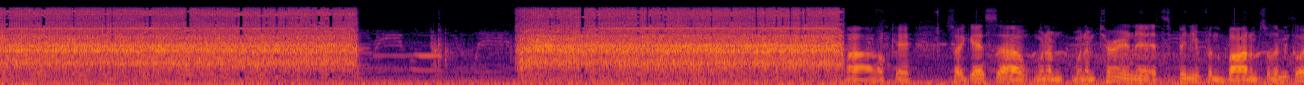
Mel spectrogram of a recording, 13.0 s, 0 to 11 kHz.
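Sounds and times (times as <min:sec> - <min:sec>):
cordless ratchet whirring: 0:00.0 - 0:03.6, 0:05.2 - 0:08.5.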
